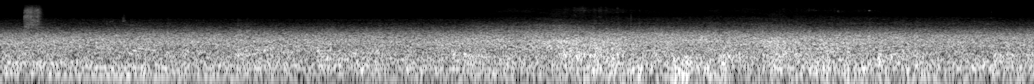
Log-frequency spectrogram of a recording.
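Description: Steady rumble of road traffic, with a short sharp click just after the start.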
